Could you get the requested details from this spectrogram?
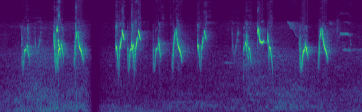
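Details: Bar-winged prinia, in fighting mode, sings to lure and stimulate lazy birds: crisp, high, separate chirps, one or two at a time, with a brief silent gap near the first second.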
